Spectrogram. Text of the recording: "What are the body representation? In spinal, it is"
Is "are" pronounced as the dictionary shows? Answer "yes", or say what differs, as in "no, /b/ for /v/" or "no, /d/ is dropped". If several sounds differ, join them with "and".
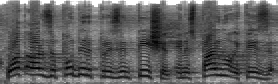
yes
